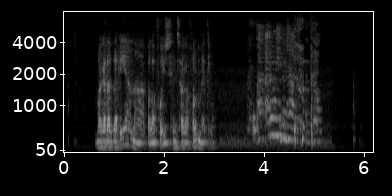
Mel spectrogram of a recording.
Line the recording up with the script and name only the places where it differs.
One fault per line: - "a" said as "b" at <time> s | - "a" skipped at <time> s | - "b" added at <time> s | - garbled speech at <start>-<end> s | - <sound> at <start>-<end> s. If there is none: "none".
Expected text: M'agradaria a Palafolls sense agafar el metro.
- "anar" added at 1.3 s
- cough at 3.6-5.2 s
